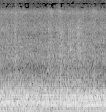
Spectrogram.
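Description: Steady low mechanical rumble of running shop machinery, even in level throughout.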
